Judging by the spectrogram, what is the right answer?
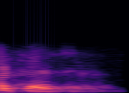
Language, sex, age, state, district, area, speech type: Odia, male, 30-45, Odisha, Boudh, rural, conversation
